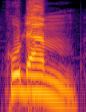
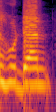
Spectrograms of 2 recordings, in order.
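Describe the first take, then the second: First: "Hudam" with the final n turned into a held, humming m; assimilated reading. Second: Said in the usual way. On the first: Shown as a demonstration. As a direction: close "Hudam" on a long nasal m. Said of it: "bacanya gimana". ("Hudam" dibaca dengan n melebur jadi m berdengung) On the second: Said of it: "bacanya gimana hudan".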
